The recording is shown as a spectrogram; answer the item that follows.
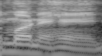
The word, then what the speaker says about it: Monahan: want to say the wrong thing uh Jay Monahan yes stuck with it spelled with an o m o n a h-a-n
